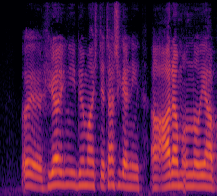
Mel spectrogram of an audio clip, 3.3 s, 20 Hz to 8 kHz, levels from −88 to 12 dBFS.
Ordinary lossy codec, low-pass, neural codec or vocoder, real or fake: none; none; codec, 16 kHz, 0.5 kbps, X-Codec, WavLM features, trained on Multilingual LibriSpeech; fake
